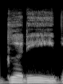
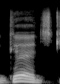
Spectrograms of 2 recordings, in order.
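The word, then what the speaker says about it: Goode: You know, it's funny because my mother's maiden name is Good, G-O-O-D-E. A lot of people mispronounce it Goody,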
